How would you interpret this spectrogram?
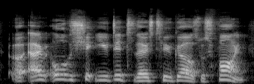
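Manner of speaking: normal talking voice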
